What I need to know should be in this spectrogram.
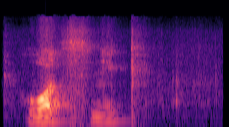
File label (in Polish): "locnik", kurpiow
